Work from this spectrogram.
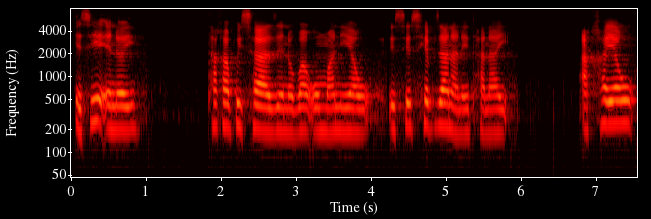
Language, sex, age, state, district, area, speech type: Bodo, female, 30-45, Assam, Kokrajhar, rural, spontaneous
